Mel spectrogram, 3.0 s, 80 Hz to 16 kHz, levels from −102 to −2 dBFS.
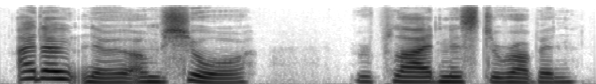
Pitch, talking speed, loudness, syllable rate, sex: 210 Hz, 160 wpm, -17 LUFS, 4.4 syllables/s, female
